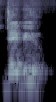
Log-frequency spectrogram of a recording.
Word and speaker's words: debut: Debut. The T's on there, but we eat it.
